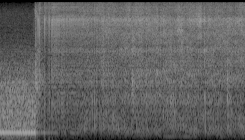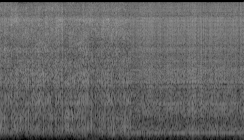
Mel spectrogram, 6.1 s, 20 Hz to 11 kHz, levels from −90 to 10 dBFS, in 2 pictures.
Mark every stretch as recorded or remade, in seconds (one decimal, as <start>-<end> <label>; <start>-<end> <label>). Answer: 0.0-1.0 recorded; 1.0-4.7 remade; 4.7-6.1 recorded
